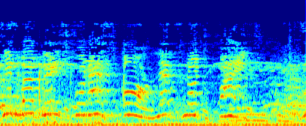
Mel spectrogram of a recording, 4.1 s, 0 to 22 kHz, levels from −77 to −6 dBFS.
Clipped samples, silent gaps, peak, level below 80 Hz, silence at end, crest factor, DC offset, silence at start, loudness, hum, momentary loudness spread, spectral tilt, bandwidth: under 0.1%; none; -6 dBFS; -26 dBFS; 0 s; 14 dB; under 0.1%; 0 s; -21 LUFS; none; 5 LU; -5.5 dB/octave; 11 kHz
